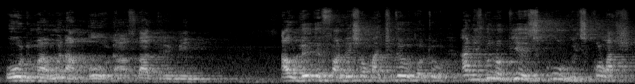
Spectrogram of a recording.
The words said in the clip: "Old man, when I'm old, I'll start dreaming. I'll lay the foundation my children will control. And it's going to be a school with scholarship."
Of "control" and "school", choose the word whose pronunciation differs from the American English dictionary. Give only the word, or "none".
control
